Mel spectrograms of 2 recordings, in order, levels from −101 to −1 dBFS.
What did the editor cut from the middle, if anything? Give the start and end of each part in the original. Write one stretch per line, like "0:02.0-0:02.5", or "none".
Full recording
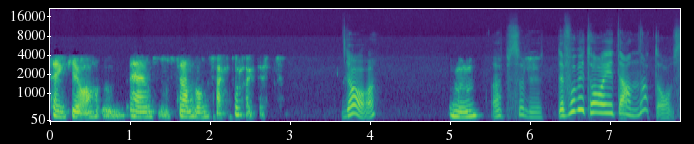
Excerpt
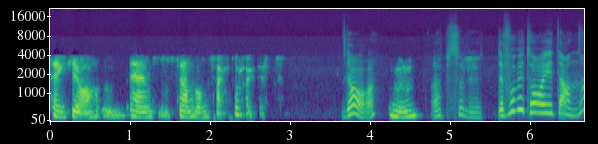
0:04.1-0:04.9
